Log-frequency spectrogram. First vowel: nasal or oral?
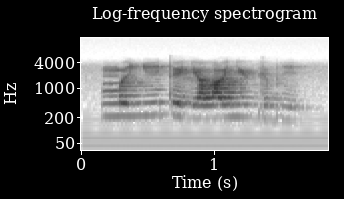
oral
